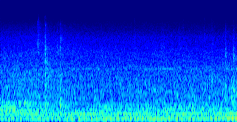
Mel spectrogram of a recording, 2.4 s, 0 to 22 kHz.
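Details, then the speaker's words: Walk-in freezer evaporator fans running after repair; fan failure likely the frost-buildup problem; set at about 32, sight glass solid; steady even fan hum with low motor drone, no scraping or wobble; normal, freezer getting colder. "Listen to that. Listen to that. That must have been what was wrong. She feels like she's getting colder."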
